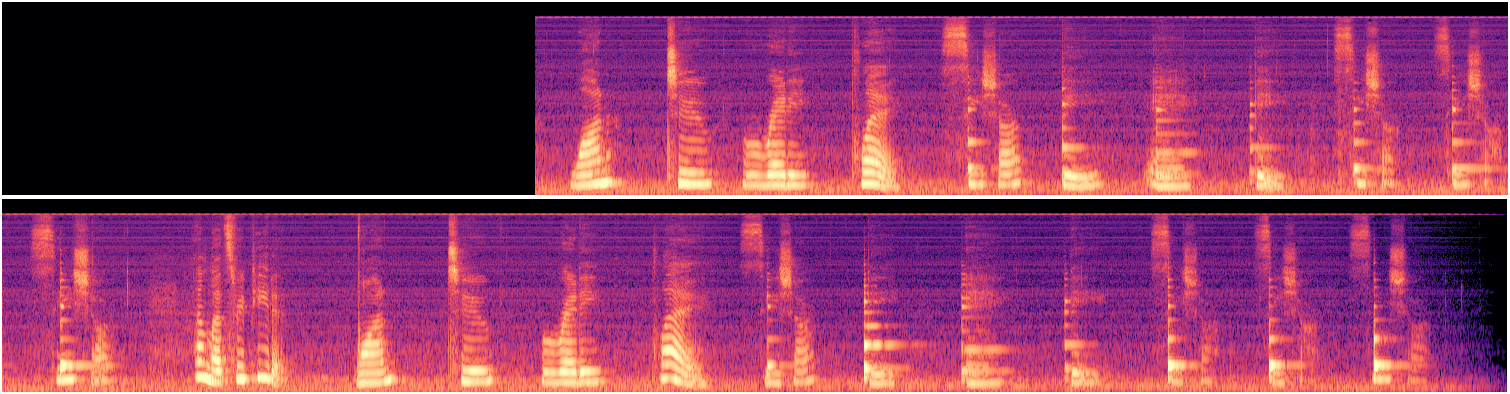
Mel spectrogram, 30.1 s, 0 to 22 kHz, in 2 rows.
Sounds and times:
Speech: 0:05.7 - 0:16.2, 0:17.0 - 0:18.0, 0:18.6 - 0:24.1, 0:24.7 - 0:29.4
Pizzicato: 0:09.4 - 0:16.3, 0:22.5 - 0:29.3.

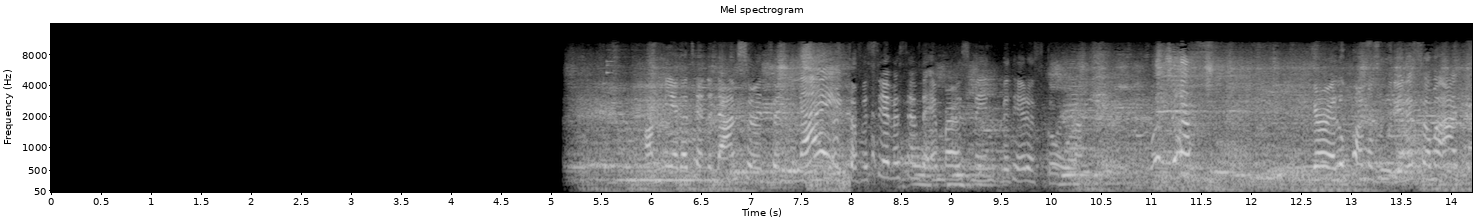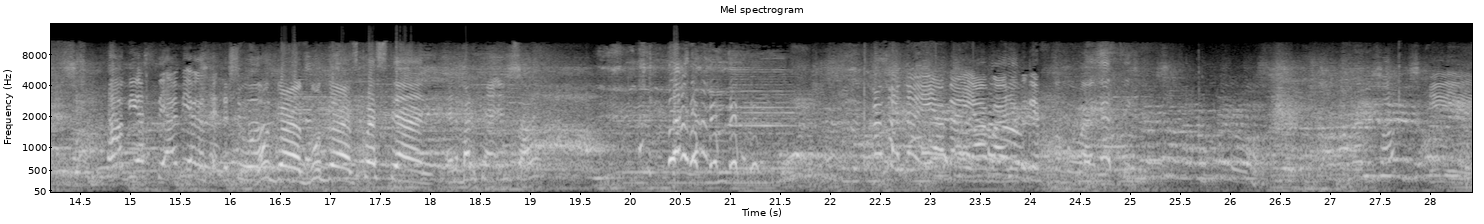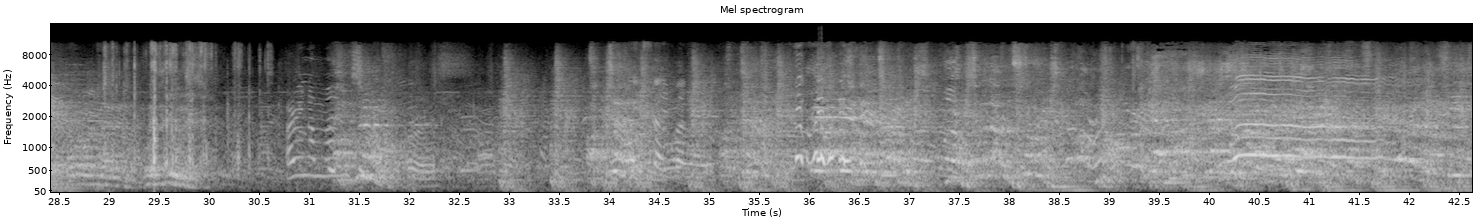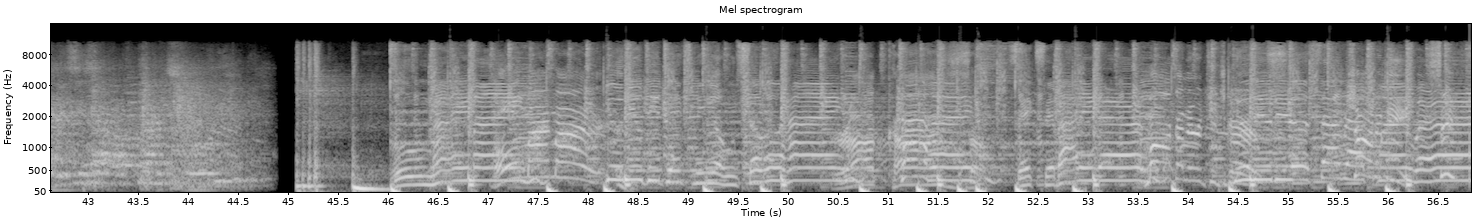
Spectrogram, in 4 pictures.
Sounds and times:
Music: 0:05.2 - 0:08.1, 0:10.0 - 0:25.5, 0:32.9 - 0:56.8.

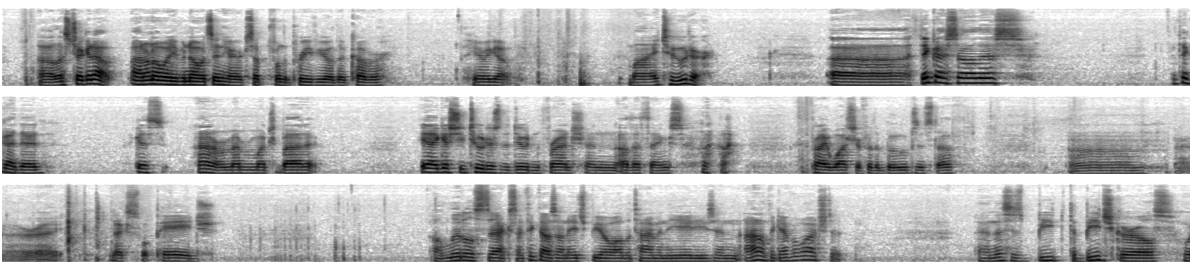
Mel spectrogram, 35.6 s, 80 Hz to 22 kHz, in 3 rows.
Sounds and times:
Speech: 0:00.3 - 0:03.9, 0:04.6 - 0:05.2, 0:06.2 - 0:07.2, 0:08.2 - 0:10.4, 0:11.7 - 0:12.4, 0:13.2 - 0:15.1, 0:16.0 - 0:19.2, 0:19.9 - 0:21.5, 0:22.5 - 0:26.0, 0:28.0 - 0:32.2, 0:33.5 - 0:35.6.

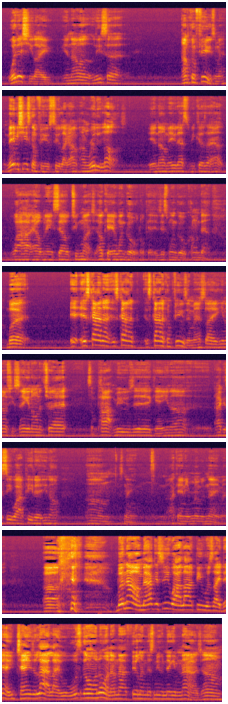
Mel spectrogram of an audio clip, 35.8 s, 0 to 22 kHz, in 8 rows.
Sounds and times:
Speech: 0:00.2 - 0:02.6, 0:03.6 - 0:14.0, 0:14.8 - 0:27.0, 0:27.7 - 0:28.4, 0:29.2 - 0:35.7.

